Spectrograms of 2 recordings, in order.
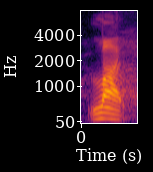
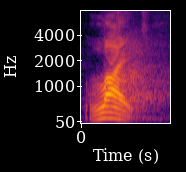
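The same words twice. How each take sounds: First: It is said plainly, without extra force. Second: It is said with strong force and conviction.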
